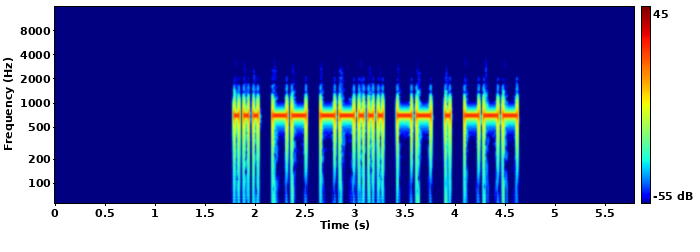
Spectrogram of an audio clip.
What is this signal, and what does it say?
Morse code, heard as a keyed tone, about 25 wpm, 700 Hz. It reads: SM7MEO
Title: DXCC-100 Call Signs - 6 Characters - Repeated 3x - 25wpm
